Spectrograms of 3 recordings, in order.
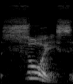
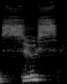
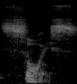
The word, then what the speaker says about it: Seuss: You're wrong as the deuce, and you shouldn't rejoice. If you're calling him Seuss, he pronounces it Seuss.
